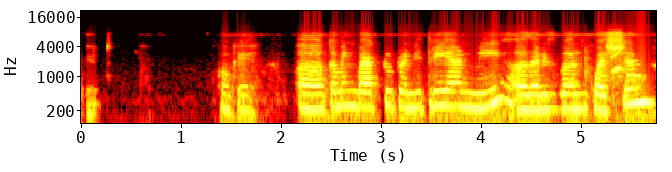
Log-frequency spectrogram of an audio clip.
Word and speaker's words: 23andMe: What do you pronounce it? 23andMe.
